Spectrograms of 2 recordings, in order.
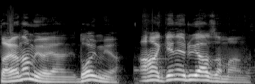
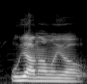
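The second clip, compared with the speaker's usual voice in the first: ordinary talk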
